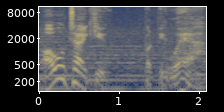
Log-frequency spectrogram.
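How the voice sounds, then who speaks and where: A man's voice: lowish voice, huge pitch swings, normal speed, loud music behind the voice. An actor playing a grave ferryman in a video game, with a serious, ominous delivery. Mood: grave warning. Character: grave, cautioning male ferryman.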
